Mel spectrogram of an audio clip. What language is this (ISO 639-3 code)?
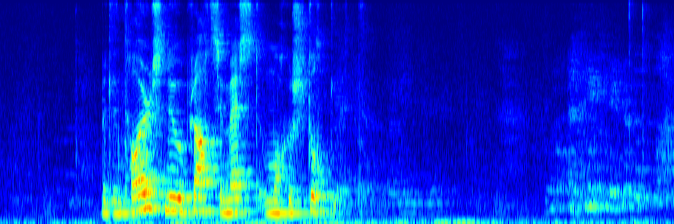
fao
